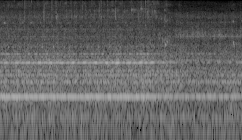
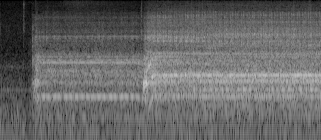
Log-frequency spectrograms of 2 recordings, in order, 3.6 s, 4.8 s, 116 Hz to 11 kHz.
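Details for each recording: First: Drill, re-run at a lower spindle speed after chattering too fast: steady, even hum with a constant tone and no chatter or squeal, the bit now cutting smoothly. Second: Drill press drilling toward a 1-inch hole by stepping up in size: harsh, fast buzzing chatter over the spindle hum as the bit deflects and jumps around the hole, from running too fast; lower speed cuts smoothly.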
